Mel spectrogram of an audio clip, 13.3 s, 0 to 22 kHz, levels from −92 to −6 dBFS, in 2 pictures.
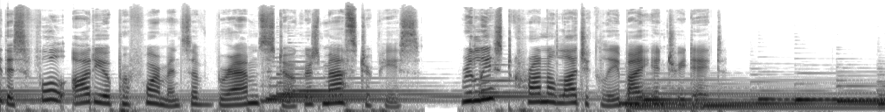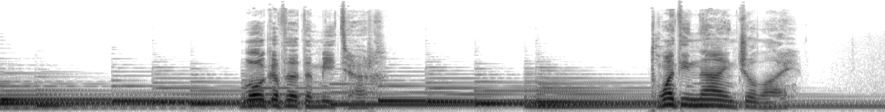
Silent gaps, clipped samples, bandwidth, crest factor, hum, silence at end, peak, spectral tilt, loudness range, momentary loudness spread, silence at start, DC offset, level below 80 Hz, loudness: none; under 0.1%; 18 kHz; 18 dB; none; 0 s; -2 dBFS; -6 dB/octave; 2 LU; 10 LU; 0 s; under 0.1%; -48 dBFS; -21 LUFS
